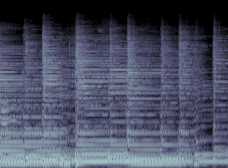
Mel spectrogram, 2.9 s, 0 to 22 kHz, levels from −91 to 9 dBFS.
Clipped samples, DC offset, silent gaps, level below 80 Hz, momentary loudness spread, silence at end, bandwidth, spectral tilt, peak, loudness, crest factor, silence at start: under 0.1%; under 0.1%; none; -46 dBFS; 6 LU; 0 s; 12 kHz; -5 dB/octave; -6 dBFS; -21 LUFS; 14 dB; 0 s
